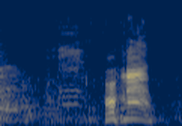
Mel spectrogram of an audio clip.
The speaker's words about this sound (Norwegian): På bøen til Brånås Kleppe kommer sauene springende når han kommer med kraftfôr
